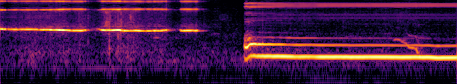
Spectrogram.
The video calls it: howling puppy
